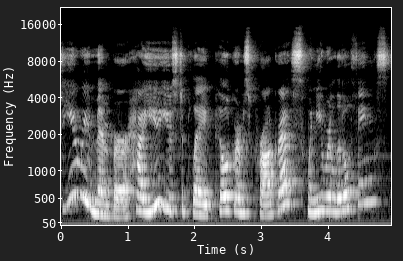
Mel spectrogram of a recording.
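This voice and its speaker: A put-on character voice moves at a moderate pace, with very wide pitch swings and big swings in loudness. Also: woman, high pitch for a woman. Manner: cheery, warm.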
